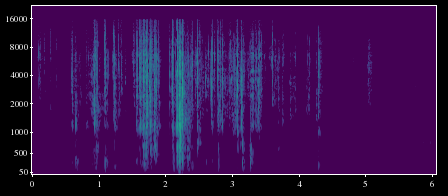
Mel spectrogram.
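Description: A trading card pack's wrapper being torn open and crinkled by hand: a run of short crackling rips for about four seconds, then one last crackle about five seconds in.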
